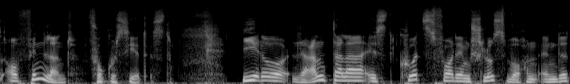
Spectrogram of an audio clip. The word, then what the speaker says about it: Rantala: Und auf dem Song gleich, den wir einspielen, hört ihr auch Iro Rantala. – Das klingt, wenn ich es nicht zu westfälisch ausgesprochen habe, nicht Spanisch, sondern Finnisch. Und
